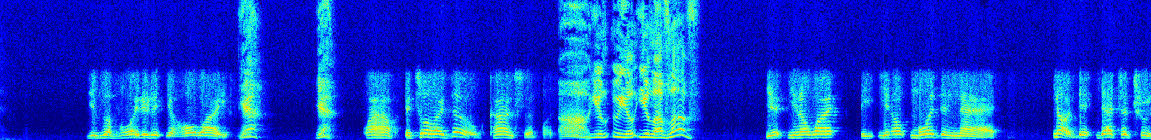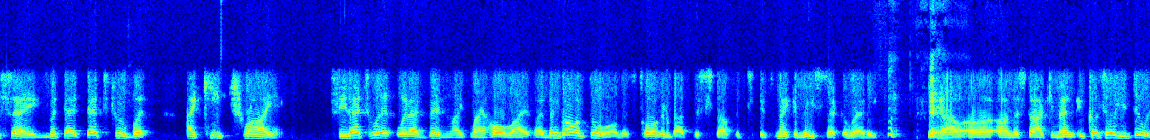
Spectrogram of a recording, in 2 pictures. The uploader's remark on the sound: so we got him on the phone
